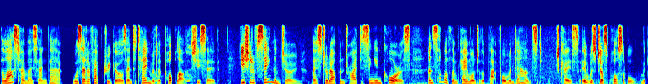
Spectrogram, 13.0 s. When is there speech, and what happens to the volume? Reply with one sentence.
The speech can be heard from 0.0 to 12.9 s, at a steady volume.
